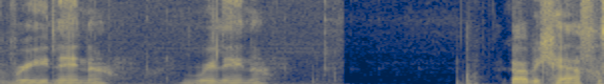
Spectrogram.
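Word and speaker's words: Relena: Some people say Relina, but I pronounce it Relina.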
